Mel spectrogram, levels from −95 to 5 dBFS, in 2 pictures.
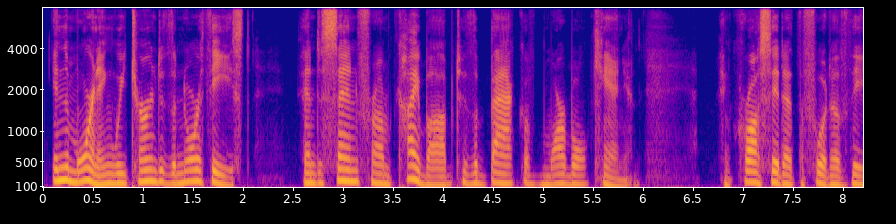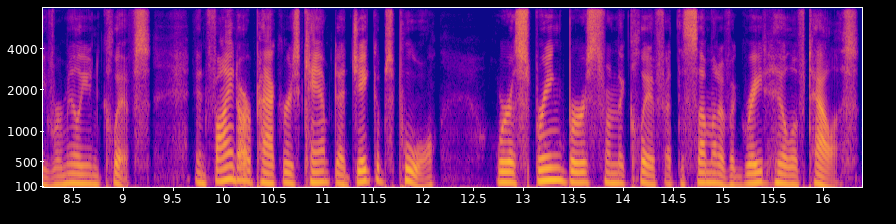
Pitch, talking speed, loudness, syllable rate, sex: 150 Hz, 190 wpm, -18 LUFS, 4.8 syllables/s, male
